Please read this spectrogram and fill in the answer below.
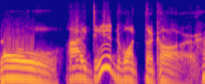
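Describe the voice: A man uses a booming, put-on character voice at a medium pitch. The recording is very clean, with a silent background.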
